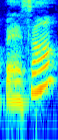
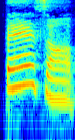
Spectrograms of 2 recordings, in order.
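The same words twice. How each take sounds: First: Said in the usual way. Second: "पैसा" split as पै-सा; teacher's drawn-out "पैसा"; sounding out. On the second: Shown as a demonstration. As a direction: stretch both syllables of "पैसा". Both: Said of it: "कुछ ए के शब्द भी हैं".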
